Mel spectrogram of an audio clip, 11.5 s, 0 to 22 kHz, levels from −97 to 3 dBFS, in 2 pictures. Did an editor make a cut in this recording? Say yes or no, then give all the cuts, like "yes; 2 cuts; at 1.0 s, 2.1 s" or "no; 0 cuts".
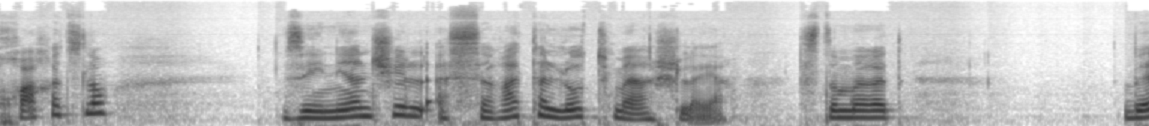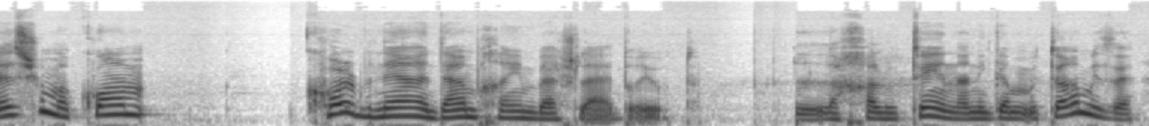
yes; 1 cut; at 9.7 s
